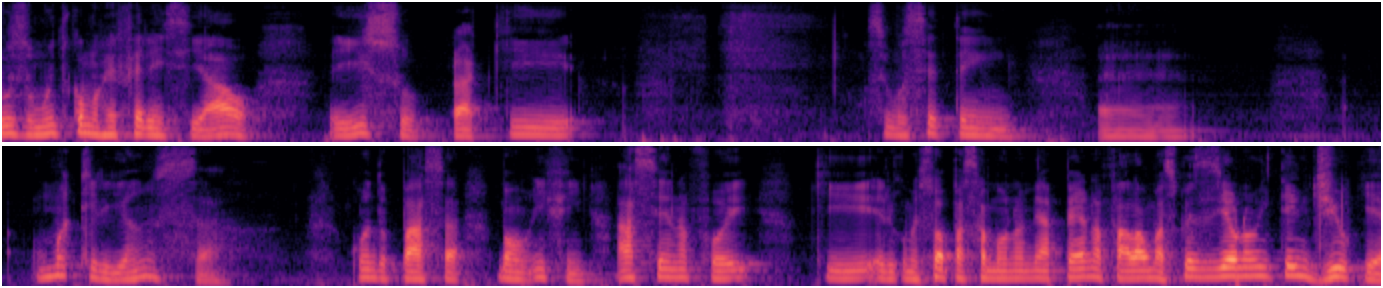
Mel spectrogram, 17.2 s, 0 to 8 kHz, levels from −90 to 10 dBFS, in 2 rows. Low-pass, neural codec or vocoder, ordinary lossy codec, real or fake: none; none; none; real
